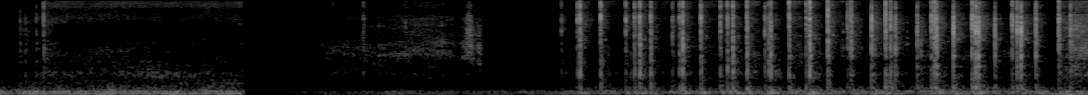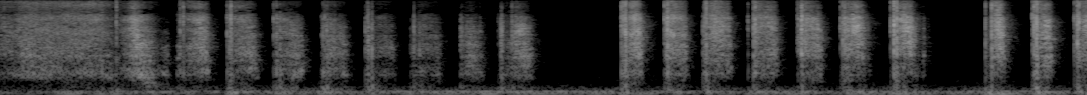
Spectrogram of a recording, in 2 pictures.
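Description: Long nails and fingertips tap and scratch on a thin, hollow, forest-print hard plastic MacBook shell case. A soft scratching rub and a brief pause give way to dozens of quick, bright, clicky taps, with a hissy scratch in the middle. The taps grow louder and sharper toward the end, each one dying away almost instantly with very little low end.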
